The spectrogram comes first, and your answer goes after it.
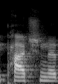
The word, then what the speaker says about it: passionate: And he's extremely passionate about the business. Passionate. Passionate. It's an adjective. So nouns and adjectives that end with ATE are pronounced it at the end. It.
